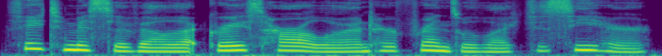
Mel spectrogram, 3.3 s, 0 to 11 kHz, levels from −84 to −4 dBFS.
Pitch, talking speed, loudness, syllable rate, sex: 210 Hz, 270 wpm, -17 LUFS, 5.9 syllables/s, female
